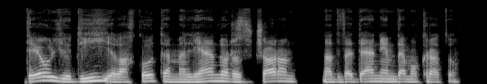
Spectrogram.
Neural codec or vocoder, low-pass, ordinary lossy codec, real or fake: none; 14.4 kHz; none; real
